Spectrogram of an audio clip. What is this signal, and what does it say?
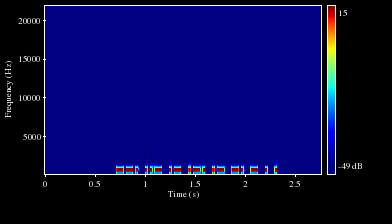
Morse code, heard as a keyed tone, about 52 wpm, 700 Hz. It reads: GUARANTEE
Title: Sentences from Top 1600 Words - New Word Drill - 50wpm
